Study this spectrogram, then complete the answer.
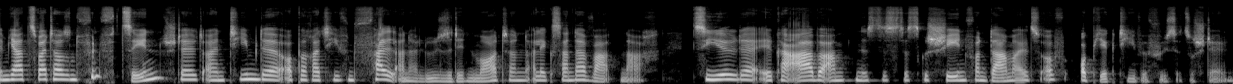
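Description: This is a woman with an unremarkable speaking voice at a medium pitch. Her pitch varies in an ordinary way, and the sound is dry and close with no echo. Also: fairly slow pace. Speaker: podcast co-host. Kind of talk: true-crime narration. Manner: even, measured storytelling pace; serious, matter-of-fact.

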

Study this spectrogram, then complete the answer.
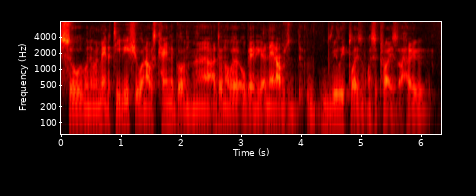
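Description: In a Scottish accent, a man speaks at a very fast pace. His intonation is fairly even over a quiet background. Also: fairly low pitch for a man. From Scotland. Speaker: stand-up comedian. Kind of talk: interview answer. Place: office.

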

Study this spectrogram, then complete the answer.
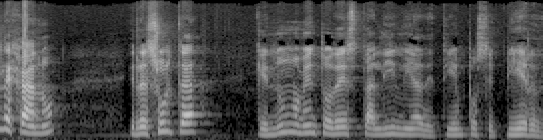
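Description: A man speaks in a warm tone with lively intonation. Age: old. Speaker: sociologist. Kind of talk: public service appeal to viewers. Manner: warm, conversational.

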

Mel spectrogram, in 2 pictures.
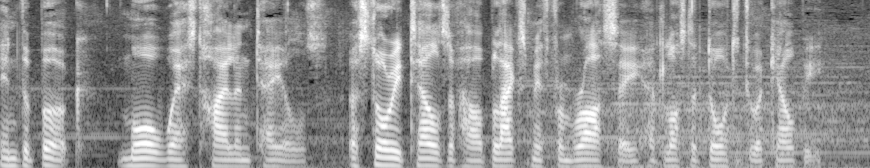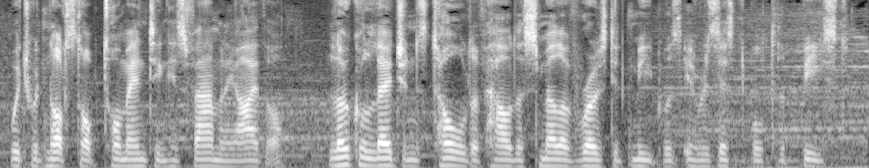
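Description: Talking fairly quickly, a man uses a normal speaking voice, medium in pitch, with pitch that varies in an ordinary way. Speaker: video creator. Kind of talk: folklore narration. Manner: storytelling, measured narration with dark humor.

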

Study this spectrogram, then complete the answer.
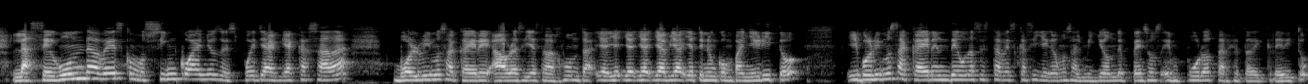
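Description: A woman talks at a moderate pace, her pitch varying in an ordinary way, and the background is quiet. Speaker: personal finance coach guest. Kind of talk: interview answer. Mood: warm, smiling, reflective. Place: home room. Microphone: earbuds.

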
